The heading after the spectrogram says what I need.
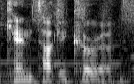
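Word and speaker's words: Ken Takakura: so forgot to mention I've been saying his name wrong on purpose his name is actually Ken takura because Momo has a crush on this male actor named Ken takura and that is the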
